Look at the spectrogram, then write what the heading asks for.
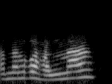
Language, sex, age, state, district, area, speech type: Assamese, female, 45-60, Assam, Nalbari, rural, conversation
